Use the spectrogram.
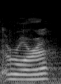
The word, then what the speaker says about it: Aurora: It rhymes with your name, It Nora. does, Aurora.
